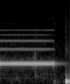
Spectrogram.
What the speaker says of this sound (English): The beep is back. The beep is funny.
